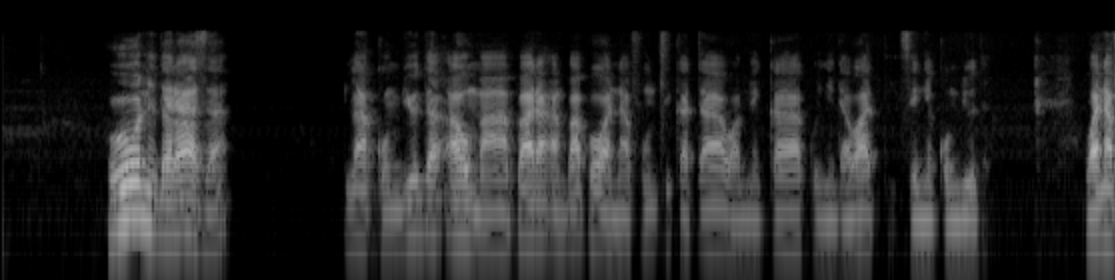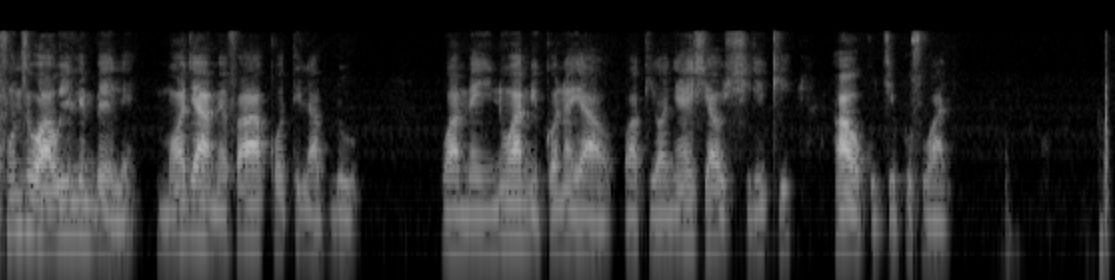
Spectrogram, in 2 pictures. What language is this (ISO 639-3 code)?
swa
